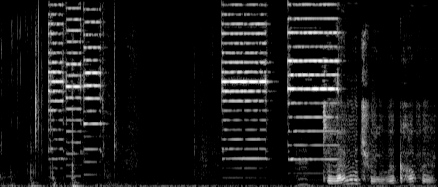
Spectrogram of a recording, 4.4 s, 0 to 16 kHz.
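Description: Betafpv Pavo 25 V2 quadcopter's ESCs beeping through its brushless motors as the battery is plugged in: a quick run of short startup tones about half a second in, then two longer beeps at about two and three seconds. These are the usual power-up tones of a drone's speed controllers.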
